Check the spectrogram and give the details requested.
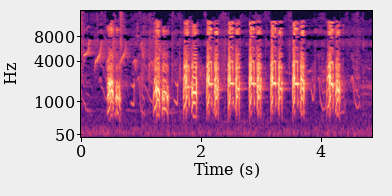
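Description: A francolin gives a loud, harsh series of about ten ringing notes, quickening then settling into a steady beat about every third of a second, over faint background hiss.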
